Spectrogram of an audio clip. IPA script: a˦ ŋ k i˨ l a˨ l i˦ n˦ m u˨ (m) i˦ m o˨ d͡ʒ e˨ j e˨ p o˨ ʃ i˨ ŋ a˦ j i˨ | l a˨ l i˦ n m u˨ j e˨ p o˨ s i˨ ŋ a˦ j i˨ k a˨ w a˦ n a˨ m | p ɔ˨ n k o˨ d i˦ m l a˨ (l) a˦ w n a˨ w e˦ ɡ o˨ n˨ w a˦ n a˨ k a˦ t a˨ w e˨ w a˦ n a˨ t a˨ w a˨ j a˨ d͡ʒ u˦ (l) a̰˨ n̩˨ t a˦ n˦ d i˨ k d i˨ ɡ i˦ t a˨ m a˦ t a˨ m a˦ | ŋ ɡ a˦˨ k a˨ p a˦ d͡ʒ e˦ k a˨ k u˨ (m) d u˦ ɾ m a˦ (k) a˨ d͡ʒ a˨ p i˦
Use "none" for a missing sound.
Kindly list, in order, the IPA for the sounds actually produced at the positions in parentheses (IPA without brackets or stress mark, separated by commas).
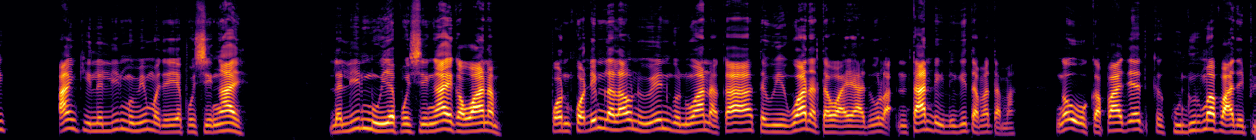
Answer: m, l, l, n, p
